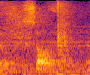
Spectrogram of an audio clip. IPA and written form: sɒft (soft)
